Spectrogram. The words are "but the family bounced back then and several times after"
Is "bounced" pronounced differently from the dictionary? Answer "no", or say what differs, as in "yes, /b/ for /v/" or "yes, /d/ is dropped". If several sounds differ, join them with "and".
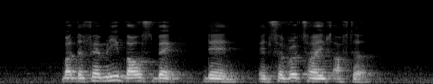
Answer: yes, /n/ is dropped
